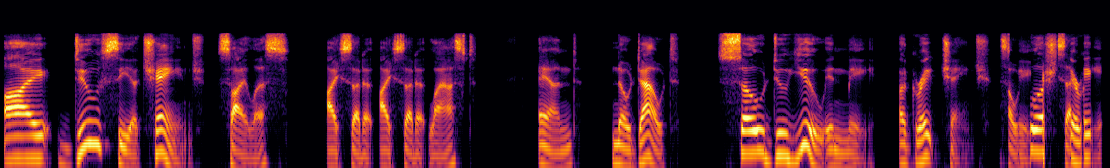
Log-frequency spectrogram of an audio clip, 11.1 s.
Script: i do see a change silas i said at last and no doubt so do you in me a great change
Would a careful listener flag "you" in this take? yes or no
no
